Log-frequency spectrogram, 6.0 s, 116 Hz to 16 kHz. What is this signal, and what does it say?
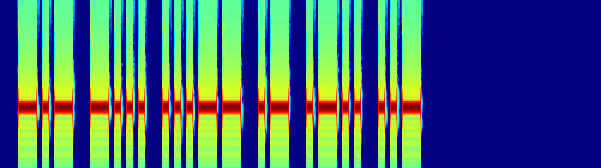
Morse code, heard as a keyed tone, about 20 wpm, 700 Hz. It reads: KB3ALU
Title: USA Call Signs - 6 Characters - 20wpm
